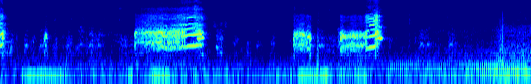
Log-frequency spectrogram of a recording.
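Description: An animal calling loudly three times: a long call about three seconds in, then a short call and another long call around six to seven and a half seconds. Each long call ends in a rising glide.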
